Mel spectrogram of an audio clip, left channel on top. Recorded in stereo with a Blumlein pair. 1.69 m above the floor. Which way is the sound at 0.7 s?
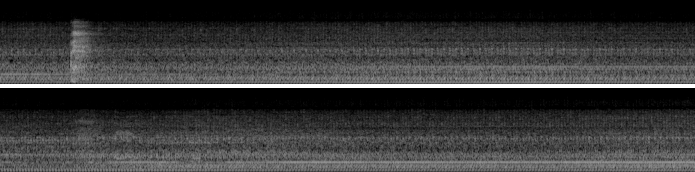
50° left.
